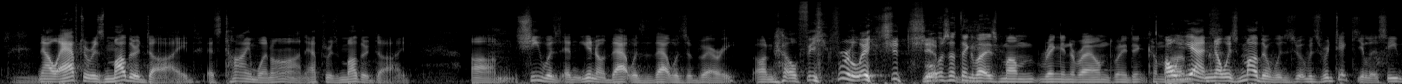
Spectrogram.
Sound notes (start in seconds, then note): 5.2 laughing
